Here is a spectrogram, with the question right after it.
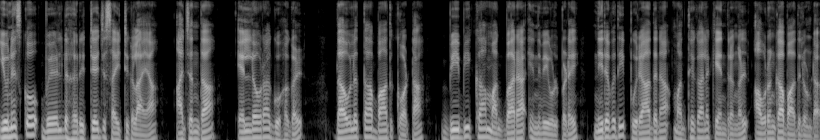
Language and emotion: Malayalam, neutral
